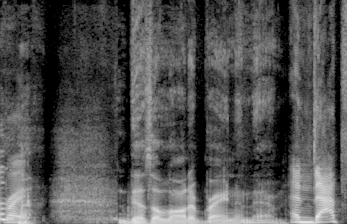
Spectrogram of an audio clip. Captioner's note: laughs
